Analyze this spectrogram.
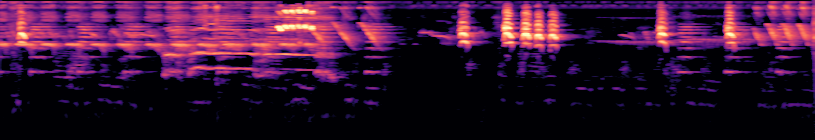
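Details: Long-tailed shrike lure song to prompt other shrikes to sing, opening with a dense rasping medley of whistles and chatter, then after a short pause giving sharp, spaced high notes and brief squeaks.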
